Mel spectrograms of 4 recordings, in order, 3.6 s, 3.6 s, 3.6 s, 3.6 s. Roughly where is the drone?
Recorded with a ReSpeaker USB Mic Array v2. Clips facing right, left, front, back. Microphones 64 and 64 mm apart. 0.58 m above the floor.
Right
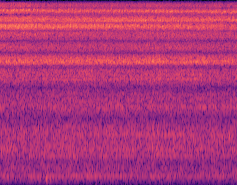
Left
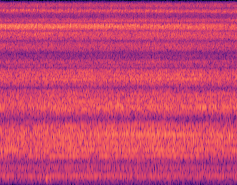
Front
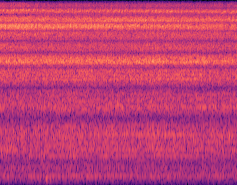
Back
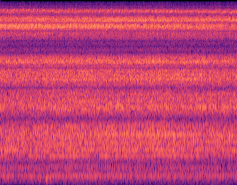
Behind left.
